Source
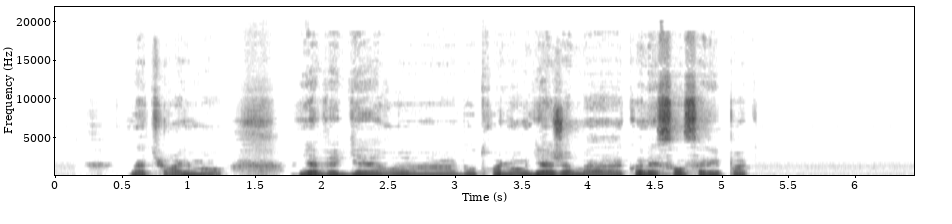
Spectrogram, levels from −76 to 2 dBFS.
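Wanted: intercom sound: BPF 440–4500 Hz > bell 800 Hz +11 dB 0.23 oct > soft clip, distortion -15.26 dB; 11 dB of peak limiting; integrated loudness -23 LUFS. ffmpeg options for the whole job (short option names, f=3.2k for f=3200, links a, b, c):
-af "alimiter=limit=-18.5dB:level=0:latency=1,highpass=440,lowpass=4.5k,equalizer=f=800:t=o:w=0.23:g=11,asoftclip=threshold=-27.5dB,volume=15dB"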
